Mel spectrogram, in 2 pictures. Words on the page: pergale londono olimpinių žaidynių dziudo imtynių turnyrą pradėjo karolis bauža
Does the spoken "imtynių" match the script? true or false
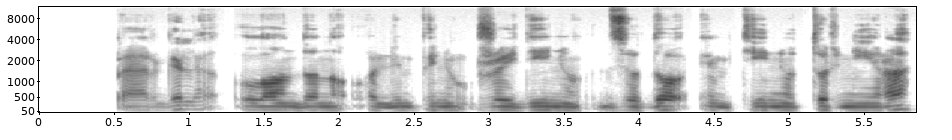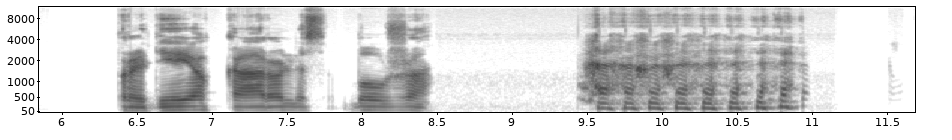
true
